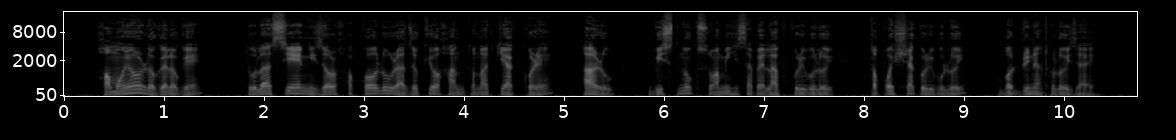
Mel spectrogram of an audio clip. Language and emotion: Assamese, neutral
